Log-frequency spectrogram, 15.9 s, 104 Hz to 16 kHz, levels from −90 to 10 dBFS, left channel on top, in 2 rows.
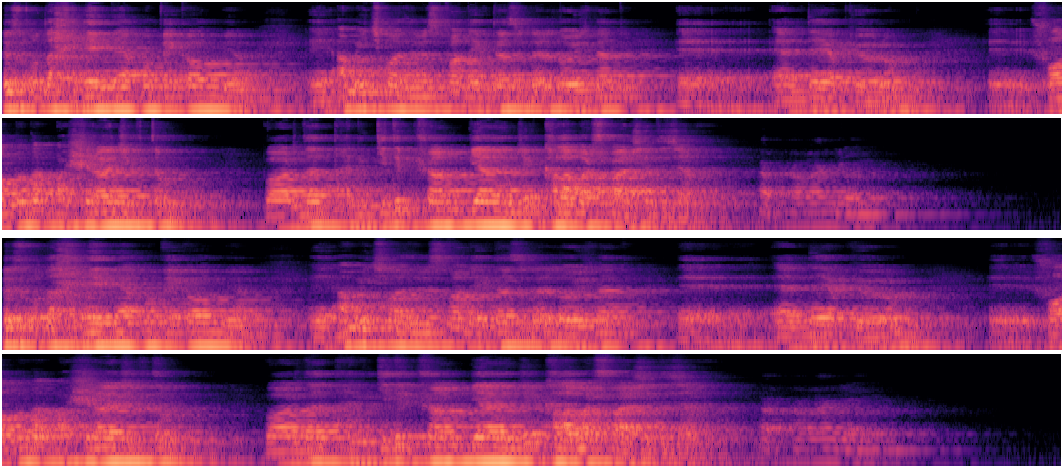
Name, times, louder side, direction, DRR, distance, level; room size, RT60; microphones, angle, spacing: voice 1, 0.0-4.7 5.0-6.8 7.4-9.3 9.9-13.2, equal, 60° left, -3 dB, 1.4 m, -20 dB
voice 2, 13.6-14.5, left 3 dB, 85° left, -1 dB, 0.6 m, -35 dB
6.1 x 4.8 x 4.2 m, 1.5 s
head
